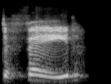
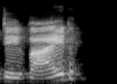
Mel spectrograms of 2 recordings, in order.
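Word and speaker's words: dafad: It's actually a Welsh word, and it's not pronounced defade in Welsh. It's pronounced more like divide, but we knew nobody would look at it and pronounce that correctly, and it means sheep in Welsh.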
